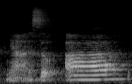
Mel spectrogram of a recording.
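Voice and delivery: usual speaking voice

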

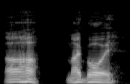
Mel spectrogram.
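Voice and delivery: slow, low, lightly voiced old father; a weary father sighing to his son; a touch of an anxious old man. A narrator's reading.

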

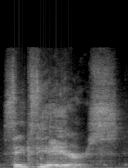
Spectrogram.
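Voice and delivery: high, loud disbelieving cry; exasperated outburst. Real, not acted. Friend blurts out how long they've known each other, exasperated. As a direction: throw up your hands in disbelief.

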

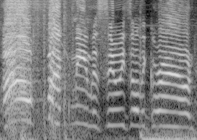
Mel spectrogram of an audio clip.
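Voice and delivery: loud, high panicked yell; frantic shout. Real, not acted. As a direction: yell the callout in alarm. Teammate down, yelling callout.

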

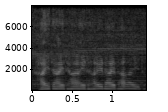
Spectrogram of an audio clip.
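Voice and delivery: put-on playful urgent chant of a hiding toddler; high, repeated warning in a child's voice; hiding daughter. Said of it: "hide her head into her, and she'll just, like".

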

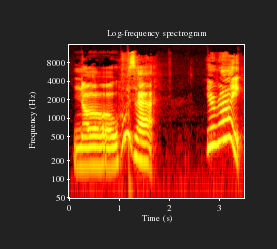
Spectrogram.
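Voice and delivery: ordinary delivery, nothing marked

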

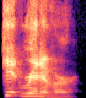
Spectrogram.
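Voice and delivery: high, loud command; yelled demand to the butler; shouted order. A narrator's reading. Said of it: "shouted Jane".

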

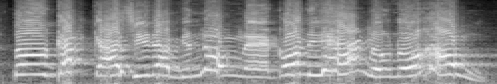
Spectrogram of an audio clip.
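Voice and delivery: high, loud confrontational dare; angry challenge. Real, not acted. Livestream rant, challenging him to sue.

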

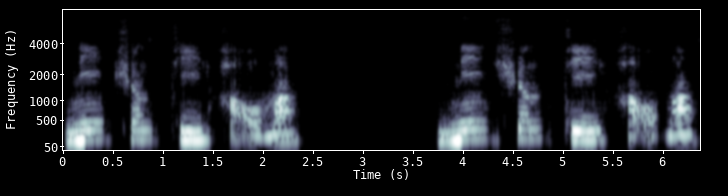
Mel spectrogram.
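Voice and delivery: slow syllables with space between them; slow repeat-after-me. Shown as a demonstration. Teacher asks learners to say with her, slow and measured. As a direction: lead learners through it word by word. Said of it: "say with me".

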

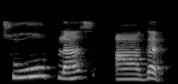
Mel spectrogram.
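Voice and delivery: teacher dictating each piece slowly; slow split. Shown as a demonstration. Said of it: "तो आप क्या करेंगे इसका".

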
